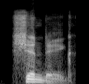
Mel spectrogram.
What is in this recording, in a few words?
"shindig", British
